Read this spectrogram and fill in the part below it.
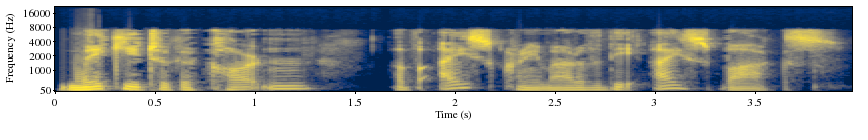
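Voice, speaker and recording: A man reads a children's story slowly, with lively swings in pitch. He stresses key words emphatically, and the recording is a little dull. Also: slightly rough. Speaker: storybook reader. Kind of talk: children's read-aloud narration.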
